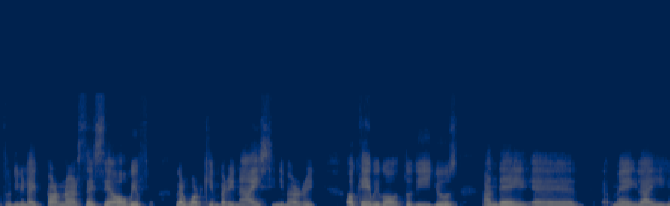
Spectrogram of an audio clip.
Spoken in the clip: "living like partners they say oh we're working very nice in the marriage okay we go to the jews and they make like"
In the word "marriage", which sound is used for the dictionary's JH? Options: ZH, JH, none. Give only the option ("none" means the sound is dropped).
none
